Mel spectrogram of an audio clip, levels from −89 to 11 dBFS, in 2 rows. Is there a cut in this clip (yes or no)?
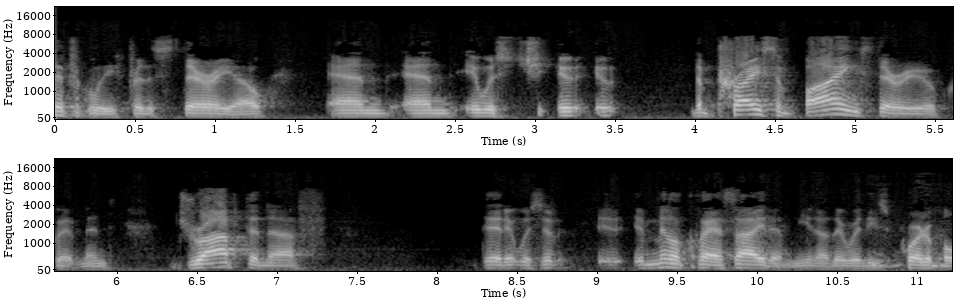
no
